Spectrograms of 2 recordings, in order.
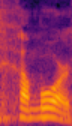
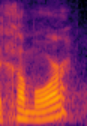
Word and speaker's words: Hamor: Now, in the English, you'll see Shechem and Hamor, but it's pronounced Shechem, say Shechem, and Hamor, say Hamor.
